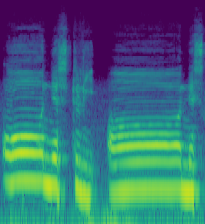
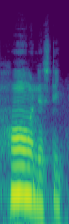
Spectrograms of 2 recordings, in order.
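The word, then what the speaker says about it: honesty: अगर आप गलत प्रोनाउंसिएशन करते हो, हॉनेस्टी तब ए हॉनेस्ट आएगा, लेकिन एन आता है ना इससे पहले, यानी हमारे पास आवाज़ आनी चाहिए ऑनेस्टी, ओ की आवाज़।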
